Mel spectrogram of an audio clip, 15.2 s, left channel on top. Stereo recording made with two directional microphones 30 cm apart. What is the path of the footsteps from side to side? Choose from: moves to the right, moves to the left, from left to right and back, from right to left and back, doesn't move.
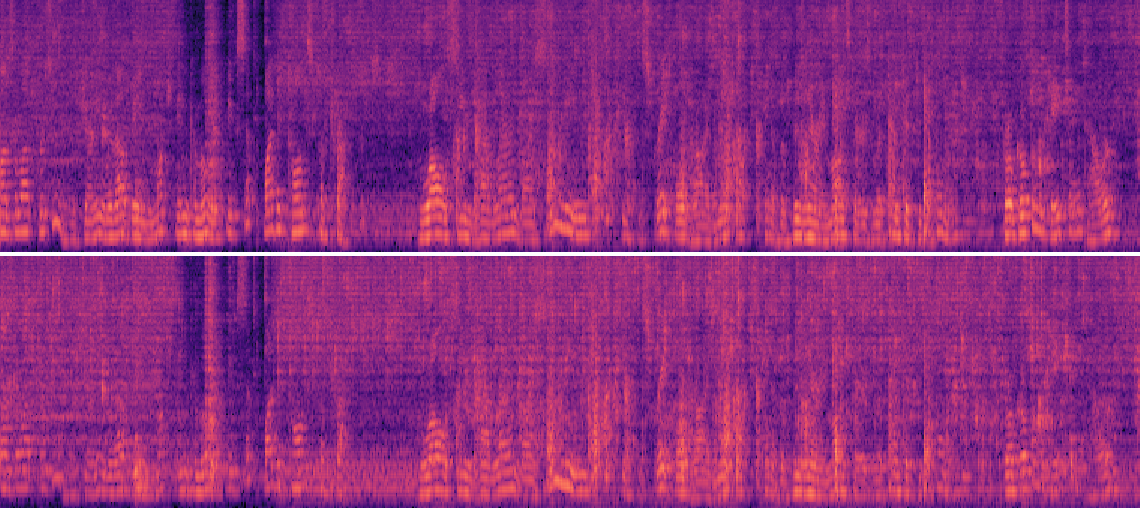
from left to right and back.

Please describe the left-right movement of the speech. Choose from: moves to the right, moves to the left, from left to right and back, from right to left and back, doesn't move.
from left to right and back.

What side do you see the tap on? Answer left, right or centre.
right.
